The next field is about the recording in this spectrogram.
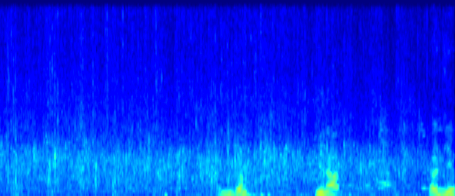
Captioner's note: applause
